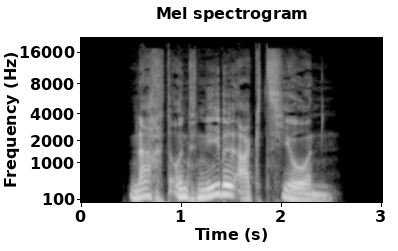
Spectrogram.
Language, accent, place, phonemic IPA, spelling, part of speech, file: German, Germany, Berlin, /ˈnaxtʔʊntˈneːbl̩ʔakˌt͡si̯oːn/, Nacht-und-Nebel-Aktion, noun, De-Nacht-und-Nebel-Aktion.ogg
- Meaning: 1. Night and Fog action 2. secret, quickly executed, but dubiously legal, police operation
